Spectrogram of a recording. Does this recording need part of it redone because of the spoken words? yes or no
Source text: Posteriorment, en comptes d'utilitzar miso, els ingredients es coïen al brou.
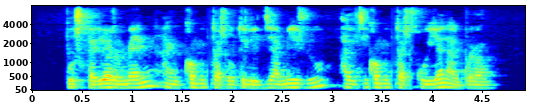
yes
